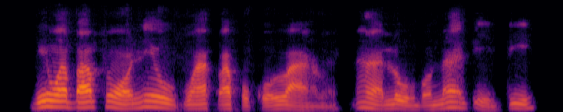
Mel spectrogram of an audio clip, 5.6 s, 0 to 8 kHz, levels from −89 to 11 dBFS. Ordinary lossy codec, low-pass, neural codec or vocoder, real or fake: none; 7.2 kHz; codec, 16 kHz, 0.8 kbps, ZipCodec; fake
